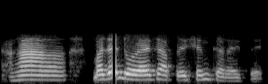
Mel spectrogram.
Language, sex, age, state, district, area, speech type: Marathi, female, 30-45, Maharashtra, Buldhana, rural, conversation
